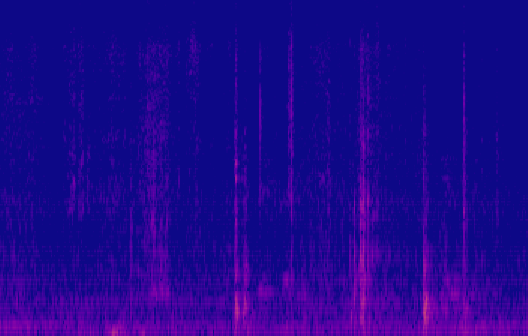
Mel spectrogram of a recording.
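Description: Faint handling noises: a string of light clicks and taps with soft rubbing, as of things being moved about by hand.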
